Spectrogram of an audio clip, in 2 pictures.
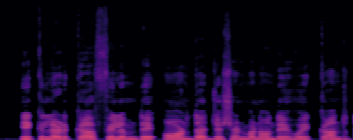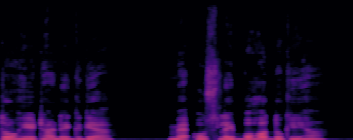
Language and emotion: Punjabi, sad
